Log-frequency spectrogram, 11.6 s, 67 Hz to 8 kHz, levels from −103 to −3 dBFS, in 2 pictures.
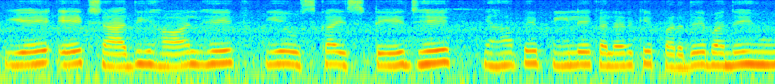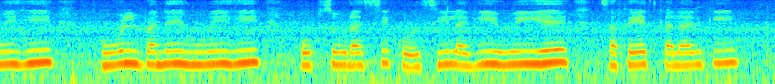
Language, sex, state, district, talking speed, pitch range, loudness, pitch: Hindi, female, Bihar, Madhepura, 160 wpm, 200-220 Hz, -33 LUFS, 210 Hz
